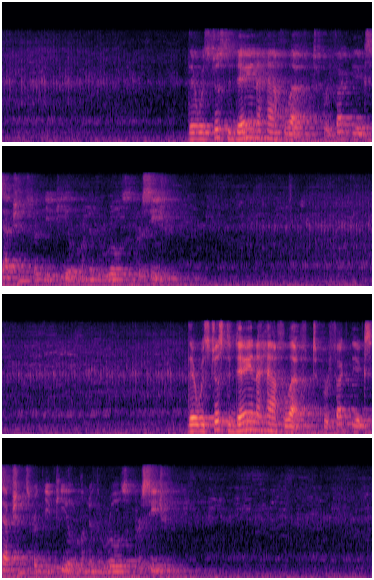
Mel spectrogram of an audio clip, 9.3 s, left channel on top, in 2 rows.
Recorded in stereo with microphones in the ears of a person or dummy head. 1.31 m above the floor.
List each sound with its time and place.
2.3 s a man speaking: 55° right (ahead or behind), 0.8 m; by 6.8 s 45° right (ahead or behind), 3 m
